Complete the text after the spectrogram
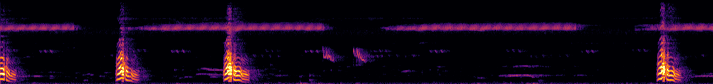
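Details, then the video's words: Grey francolin from the wild uttering harsh, descending call notes about once a second, then pausing before another loud note, a faint steady high whine throughout. "जंगल राम तीतर आवाज"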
